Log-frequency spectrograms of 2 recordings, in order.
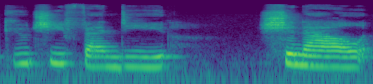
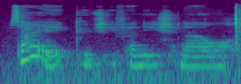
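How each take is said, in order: First: Said in the usual way. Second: Much softer, counting under her breath; quiet recount to herself; muttered recount. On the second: Real, not acted. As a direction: mutter the list to check it.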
